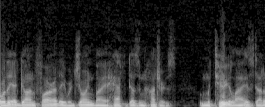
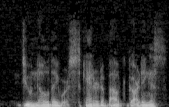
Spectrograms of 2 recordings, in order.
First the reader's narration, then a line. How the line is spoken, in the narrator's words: Kaelin whispered to Richard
